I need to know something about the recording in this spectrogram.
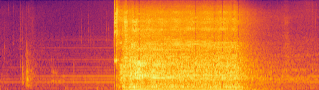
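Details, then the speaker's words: HVAC blower motor mocked up in a vise, debris dropped into the wheel: spins up to loud steady rush with rough vibrating hum resonating, then winds down; debris unbalancing the blower wheel. "Oh wow. We got a little bit of vibration, and we could even hear like a noise resonating from the blower."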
